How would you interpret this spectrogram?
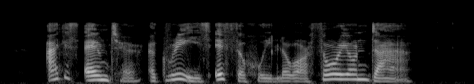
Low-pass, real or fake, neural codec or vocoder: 7.2 kHz; fake; codec, 16 kHz, 16 kbps, FunCodec, trained on LibriTTS, 50 frames a second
